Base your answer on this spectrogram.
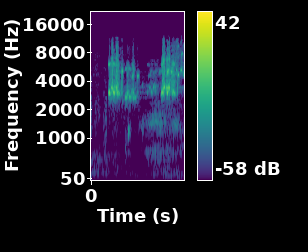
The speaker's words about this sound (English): Oh, crickets are still going. Crickets.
